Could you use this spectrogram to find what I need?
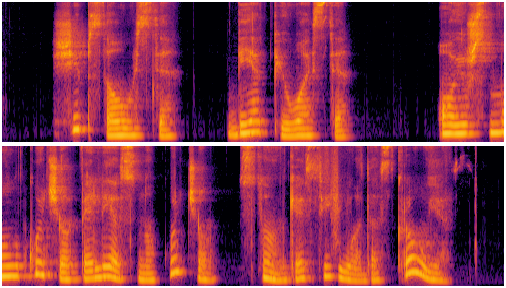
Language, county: Lithuanian, Marijampolė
